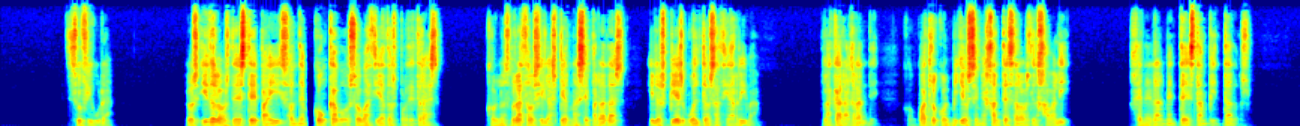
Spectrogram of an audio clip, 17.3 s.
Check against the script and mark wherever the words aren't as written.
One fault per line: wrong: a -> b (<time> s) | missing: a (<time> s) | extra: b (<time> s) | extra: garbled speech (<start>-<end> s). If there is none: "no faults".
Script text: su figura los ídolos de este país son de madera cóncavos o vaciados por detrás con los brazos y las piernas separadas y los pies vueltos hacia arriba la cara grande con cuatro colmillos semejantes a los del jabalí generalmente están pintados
missing: madera (4.1 s)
